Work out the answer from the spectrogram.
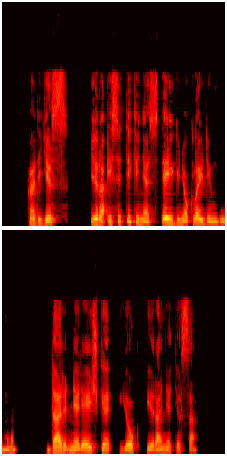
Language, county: Lithuanian, Šiauliai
